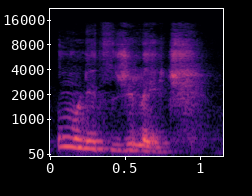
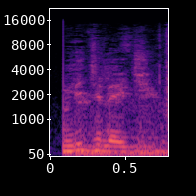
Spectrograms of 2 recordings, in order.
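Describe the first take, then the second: First: It is said slowly in a standard Brazilian accent. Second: It is said fast in a mineiro accent, run together.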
